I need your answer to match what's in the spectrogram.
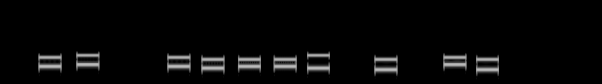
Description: DTMF, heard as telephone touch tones, dialled by hand, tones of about 220 ms. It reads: 8# 84776 1 01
